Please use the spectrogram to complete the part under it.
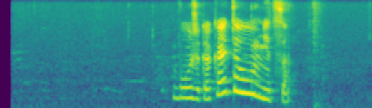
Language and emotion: Russian, positive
